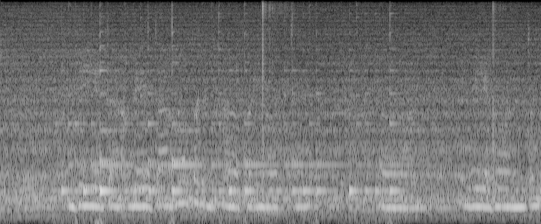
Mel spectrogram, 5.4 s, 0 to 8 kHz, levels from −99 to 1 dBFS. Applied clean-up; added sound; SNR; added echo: none; Dishes, pots, and pans; 4 dB; reverberation time 2.1 s.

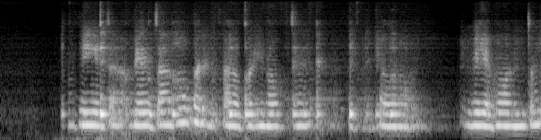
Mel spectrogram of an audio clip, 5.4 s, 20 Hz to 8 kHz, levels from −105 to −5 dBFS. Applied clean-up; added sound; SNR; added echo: neural mask model DeepFilterNet 3.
